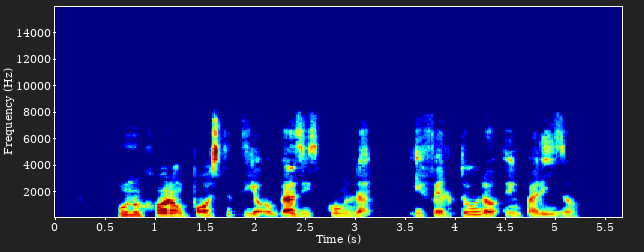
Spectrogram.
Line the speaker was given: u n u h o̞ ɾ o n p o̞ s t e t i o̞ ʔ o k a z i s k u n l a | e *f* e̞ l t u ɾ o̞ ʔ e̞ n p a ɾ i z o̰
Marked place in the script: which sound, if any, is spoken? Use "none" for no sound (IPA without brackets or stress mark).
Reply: f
